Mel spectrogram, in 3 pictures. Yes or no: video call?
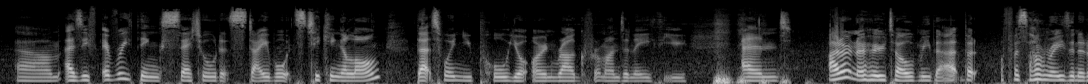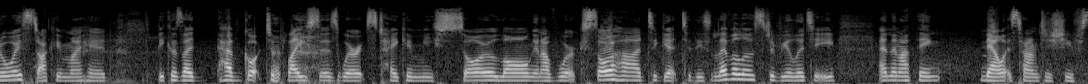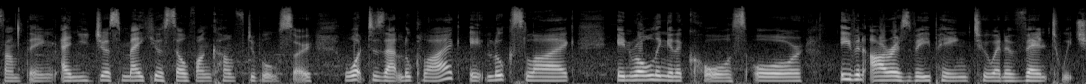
no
